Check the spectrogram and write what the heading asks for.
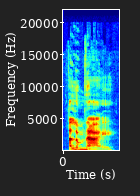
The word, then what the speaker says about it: alumni: That the lum is not pronounced like in luminous, but alumni.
